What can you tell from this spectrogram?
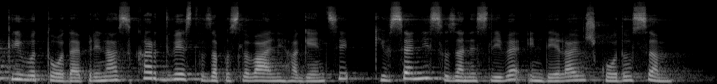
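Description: Nothing stood out on listening to this speech recording.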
